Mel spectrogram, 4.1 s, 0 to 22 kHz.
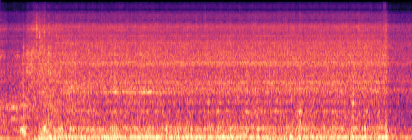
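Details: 1970 GMC 1-ton that wouldn't fire, after adjusting ignition points; low steady idle with even beat and no misses or knocks; owner suspects the alternator is audibly noisy.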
